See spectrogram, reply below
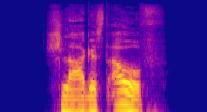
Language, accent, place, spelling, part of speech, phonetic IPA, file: German, Germany, Berlin, schlagest auf, verb, [ˌʃlaːɡəst ˈaʊ̯f], De-schlagest auf.ogg
- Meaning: second-person singular subjunctive I of aufschlagen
